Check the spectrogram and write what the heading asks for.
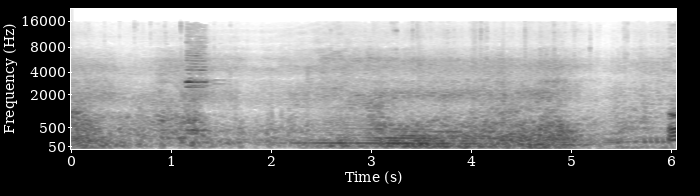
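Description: Highway traffic passing, with wind on the microphone. There is a short high tone about a second in, and a vehicle's engine drone swells and fades in the middle.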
